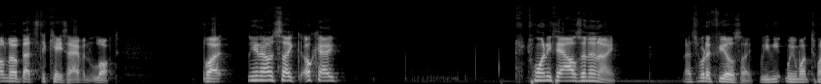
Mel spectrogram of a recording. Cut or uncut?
uncut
